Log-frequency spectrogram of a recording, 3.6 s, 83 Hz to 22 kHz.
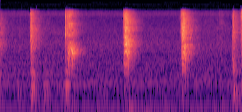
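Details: Captive carrion crow indoors, sneezing over and over after getting water in its nose: five sharp, hissy bursts, each a short broadband puff spaced roughly every 0.7 seconds, with a faint low room hum beneath.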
